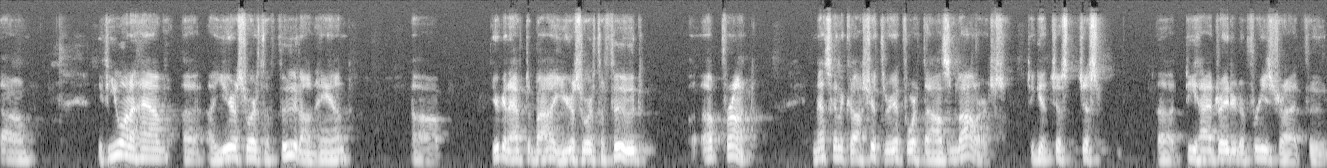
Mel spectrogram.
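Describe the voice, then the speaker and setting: A man speaks at a moderate pace with a fairly high pitch and ordinary pitch variation. His voice is somewhat breathy, with long, frequent pauses. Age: 70s. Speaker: preparedness instructor. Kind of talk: interview.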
